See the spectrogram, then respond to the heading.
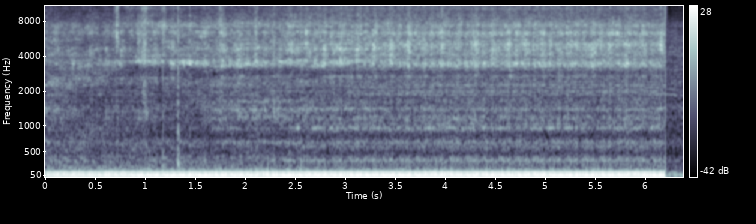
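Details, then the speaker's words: Ford LTD 5.0-litre V8 at idle: deep, soft, even rumble at about four beats a second with little bark when blipped; weak, muffled exhaust, with the power steering pump louder than the exhaust. "It's hard to tell if it's actually running sometimes. The power steering pump's making more noise than the exhaust."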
